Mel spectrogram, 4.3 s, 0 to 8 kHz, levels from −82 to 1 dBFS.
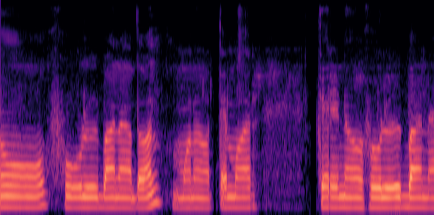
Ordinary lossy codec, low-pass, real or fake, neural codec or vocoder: Opus, 64 kbps; 7.2 kHz; real; none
